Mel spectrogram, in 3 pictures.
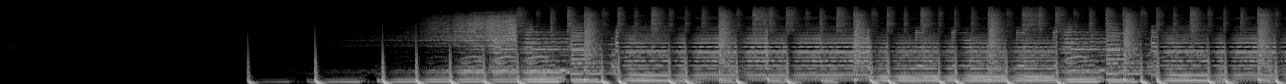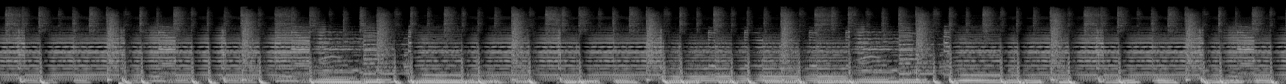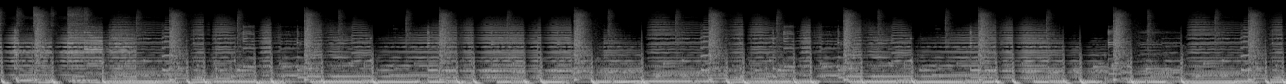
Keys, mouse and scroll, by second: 0.9 middle click, 1.1 middle click, 1.4 middle click, 2.0 scroll down 1, 2.1 middle click, 3.3-5.0 shift+drag, 5.9 shift+click, 8.6 shift+click, 14.3 shift+click, 18.6 shift+click, 21.1 shift+click, 22.8 shift+click, 24.5 shift+click, 25.2 shift+click, 26.2 shift+click, 28.4 shift+click, 30.0 9, 30.1 8, 31.0 KP_3, 31.2 KP_0, 32.0 Return, 33.4 click, 36.6 click, 37.9 click.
